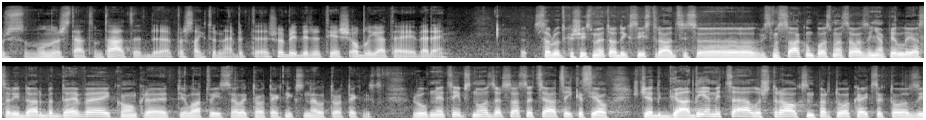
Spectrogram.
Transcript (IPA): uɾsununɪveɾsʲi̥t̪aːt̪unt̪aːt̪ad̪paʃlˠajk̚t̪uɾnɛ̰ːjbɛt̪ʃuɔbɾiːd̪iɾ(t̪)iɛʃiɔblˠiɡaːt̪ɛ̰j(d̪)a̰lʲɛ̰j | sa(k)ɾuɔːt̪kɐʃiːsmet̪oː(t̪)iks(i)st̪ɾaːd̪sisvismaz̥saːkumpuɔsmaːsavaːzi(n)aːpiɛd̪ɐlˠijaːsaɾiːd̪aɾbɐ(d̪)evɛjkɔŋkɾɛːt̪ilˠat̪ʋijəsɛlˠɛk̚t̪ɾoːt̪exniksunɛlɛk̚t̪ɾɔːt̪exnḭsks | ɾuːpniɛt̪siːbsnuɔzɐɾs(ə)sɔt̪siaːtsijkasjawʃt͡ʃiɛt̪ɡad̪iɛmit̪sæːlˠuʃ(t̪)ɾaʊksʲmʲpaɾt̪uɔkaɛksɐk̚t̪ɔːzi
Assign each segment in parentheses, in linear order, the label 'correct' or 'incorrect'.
correct, correct, incorrect: p, incorrect: d̪, correct, incorrect: ɲ, correct, incorrect: a, correct

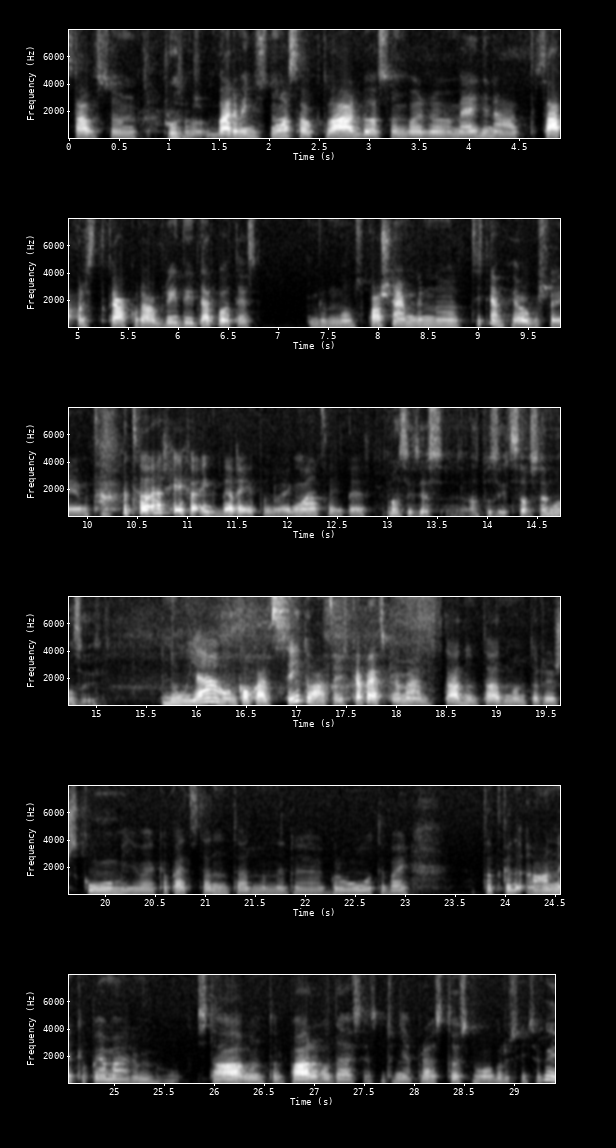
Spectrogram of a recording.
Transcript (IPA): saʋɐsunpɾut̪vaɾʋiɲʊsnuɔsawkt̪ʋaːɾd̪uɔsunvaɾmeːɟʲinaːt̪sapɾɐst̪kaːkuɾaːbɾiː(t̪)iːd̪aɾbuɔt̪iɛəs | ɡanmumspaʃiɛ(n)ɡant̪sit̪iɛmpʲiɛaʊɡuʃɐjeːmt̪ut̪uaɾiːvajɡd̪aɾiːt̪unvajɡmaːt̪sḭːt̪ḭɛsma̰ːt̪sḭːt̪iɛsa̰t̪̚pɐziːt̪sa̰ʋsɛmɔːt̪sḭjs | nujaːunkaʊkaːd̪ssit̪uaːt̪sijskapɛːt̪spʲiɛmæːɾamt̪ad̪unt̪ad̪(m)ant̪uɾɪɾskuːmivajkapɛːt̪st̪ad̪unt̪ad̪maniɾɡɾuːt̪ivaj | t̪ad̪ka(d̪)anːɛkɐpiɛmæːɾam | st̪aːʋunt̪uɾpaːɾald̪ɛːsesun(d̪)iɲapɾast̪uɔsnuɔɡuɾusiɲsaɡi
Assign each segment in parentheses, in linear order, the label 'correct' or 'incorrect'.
incorrect: d̪, incorrect: m, correct, correct, incorrect: t̪

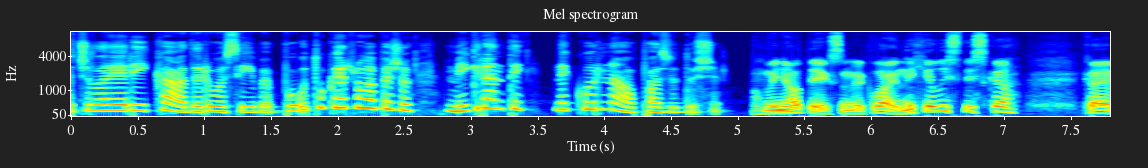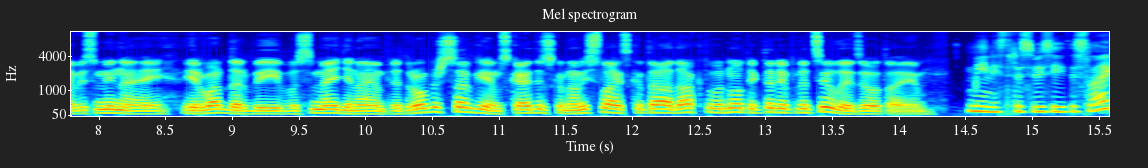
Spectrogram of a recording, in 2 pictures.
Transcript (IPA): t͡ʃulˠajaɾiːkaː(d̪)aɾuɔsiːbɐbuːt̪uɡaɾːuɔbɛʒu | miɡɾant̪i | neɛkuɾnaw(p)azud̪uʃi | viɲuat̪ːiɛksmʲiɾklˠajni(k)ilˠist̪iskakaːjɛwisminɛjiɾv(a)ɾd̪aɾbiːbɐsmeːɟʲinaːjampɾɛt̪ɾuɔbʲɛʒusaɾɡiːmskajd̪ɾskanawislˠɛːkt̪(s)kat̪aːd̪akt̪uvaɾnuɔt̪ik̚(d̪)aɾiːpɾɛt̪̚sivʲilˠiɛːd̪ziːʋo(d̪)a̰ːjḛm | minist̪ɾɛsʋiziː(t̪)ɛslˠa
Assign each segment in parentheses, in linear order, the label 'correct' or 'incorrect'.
correct, correct, incorrect: x, correct, correct, incorrect: t̪, incorrect: t̪, correct

